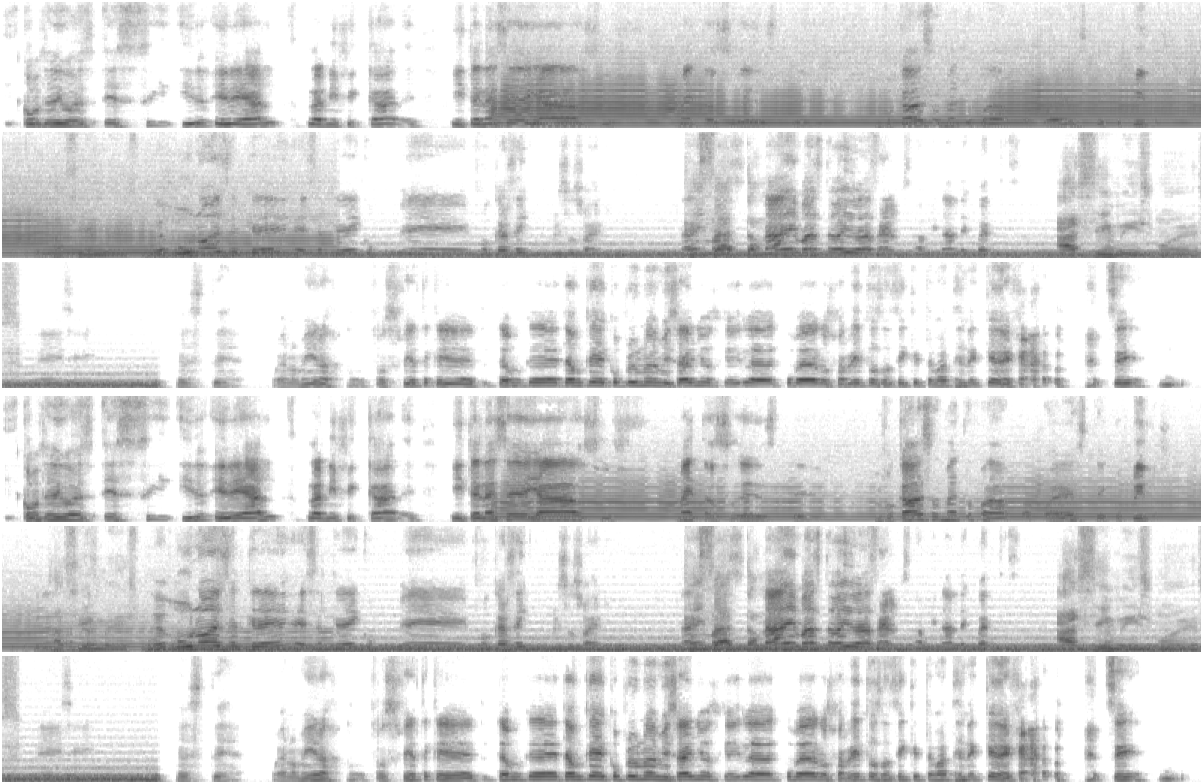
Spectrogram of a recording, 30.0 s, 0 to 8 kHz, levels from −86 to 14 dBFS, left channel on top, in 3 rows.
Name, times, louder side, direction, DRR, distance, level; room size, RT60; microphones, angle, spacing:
voice 1, 0.2-2.3 2.5-3.5 3.7-5.2 5.6-6.9 7.3-9.6 10.2-10.8 11.2-15.0 15.6-18.2 19.1-19.3 20.2-20.7 21.4-21.9 22.2-28.7 29.0-29.5, right 2 dB, 60° right, 1.0 m, -29 dB
Trumpet, 4.0-12.8, left 4 dB, 40° left, 0.5 m, -30 dB
voice 2, 10.4-11.3 15.7-16.6 18.8-20.1 29.6-29.7, right 1 dB, 20° right, 0.9 m, -30 dB
sound 1, 11.2-21.3, right 5 dB, 85° right, 0.6 m, -30 dB
6.2 x 2.7 x 2.6 m
head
